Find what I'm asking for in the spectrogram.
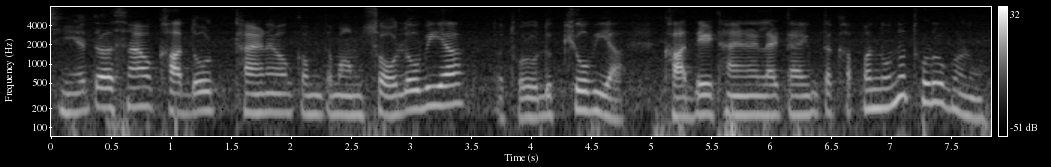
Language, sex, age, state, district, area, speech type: Sindhi, female, 45-60, Maharashtra, Mumbai Suburban, urban, spontaneous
